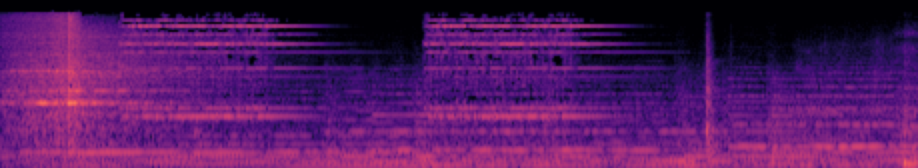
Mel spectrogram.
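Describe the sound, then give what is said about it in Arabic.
A telephone bell ringing for an incoming call: bright, sustained metallic ringing with rich harmonic tones that restrike a few times, steady and fairly loud throughout, with no voices. “إلى أن تلقيت مكالمة هاتفية”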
